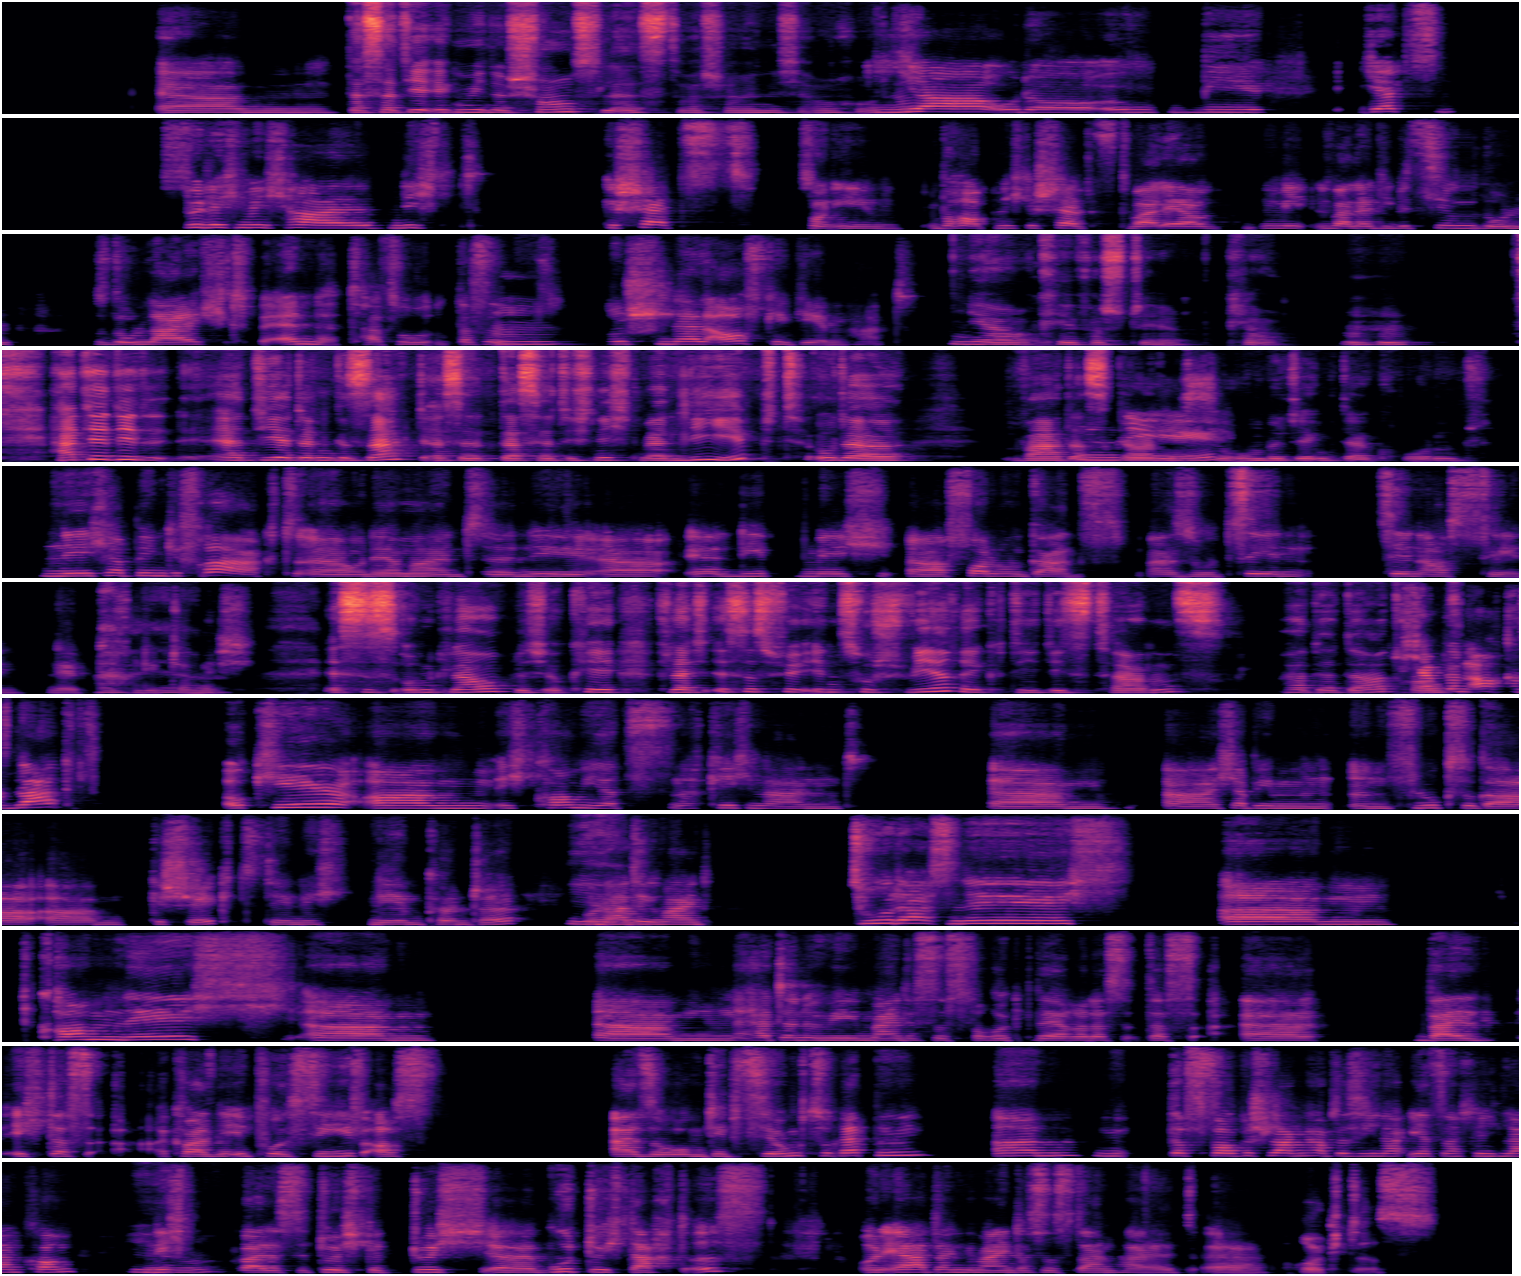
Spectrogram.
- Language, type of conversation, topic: German, unstructured, Wie zeigst du deinem Partner, dass du ihn schätzt?
- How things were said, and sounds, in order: other background noise; put-on voice: "Tu das nicht, ähm, komm nicht"; other noise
